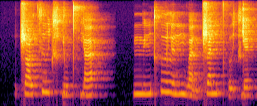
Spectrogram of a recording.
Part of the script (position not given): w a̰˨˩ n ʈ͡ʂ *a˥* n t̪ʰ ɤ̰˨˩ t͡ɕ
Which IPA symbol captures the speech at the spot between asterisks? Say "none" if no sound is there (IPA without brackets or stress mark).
a˥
